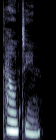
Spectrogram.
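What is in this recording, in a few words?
"counting", US English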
